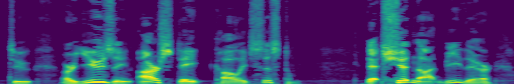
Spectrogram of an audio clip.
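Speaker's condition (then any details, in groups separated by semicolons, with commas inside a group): No condition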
